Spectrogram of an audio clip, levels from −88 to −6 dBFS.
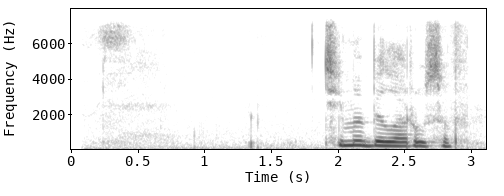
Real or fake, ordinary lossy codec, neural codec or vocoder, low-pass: real; none; none; 7.2 kHz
